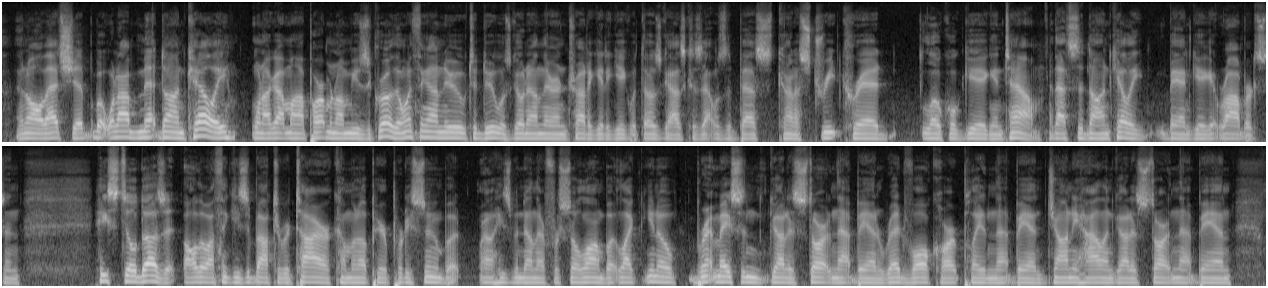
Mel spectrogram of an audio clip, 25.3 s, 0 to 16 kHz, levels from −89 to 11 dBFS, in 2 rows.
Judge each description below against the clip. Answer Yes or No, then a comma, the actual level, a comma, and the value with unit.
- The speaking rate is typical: No, fast, 265 wpm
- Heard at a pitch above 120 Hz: No, low, 115 Hz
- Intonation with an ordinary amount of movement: No, narrow, 2.2 semitones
